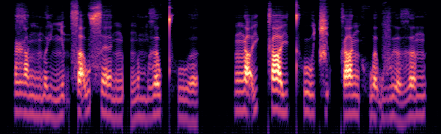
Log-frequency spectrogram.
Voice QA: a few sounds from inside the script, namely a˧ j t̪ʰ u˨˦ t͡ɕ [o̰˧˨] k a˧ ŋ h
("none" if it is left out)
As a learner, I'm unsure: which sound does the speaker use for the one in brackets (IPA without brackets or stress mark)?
o̰˧˨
